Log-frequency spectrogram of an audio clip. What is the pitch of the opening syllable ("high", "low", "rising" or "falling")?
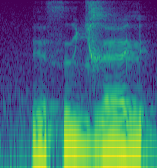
low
